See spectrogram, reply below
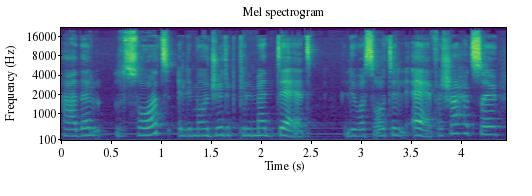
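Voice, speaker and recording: A young woman with an Iraqi Arabic accent gives a textbook lecture in a high, light voice. She reads the English lines slowly and carefully, then explains each one in relaxed colloquial Arabic. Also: slight background noise. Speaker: English linguistics teacher.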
